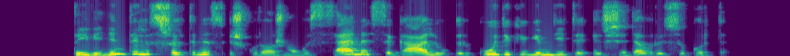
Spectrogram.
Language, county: Lithuanian, Kaunas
